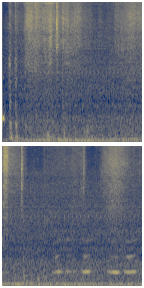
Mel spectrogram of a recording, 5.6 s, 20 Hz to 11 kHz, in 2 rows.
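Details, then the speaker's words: 2025 Hyundai Avante CN7 at 6,000 km: short repeated squeaks over low cabin rumble when reversing with brake pressed and steering turned while parking; creak present since December, source unknown. "보통 후면 주차를 할 때 브레이크를 밟은 상태에서 핸들을 돌리고 후진을 하잖아요. 근데 그럴 때마다 끼익 하는 소음이 나요."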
